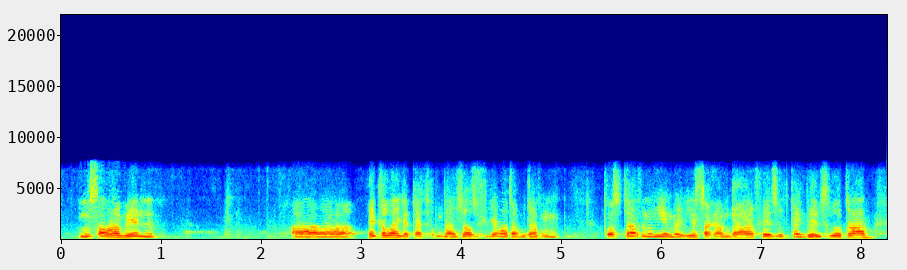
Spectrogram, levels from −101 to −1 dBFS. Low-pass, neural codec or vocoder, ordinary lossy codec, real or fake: 7.2 kHz; codec, 16 kHz, 1 kbps, FreqCodec, smaller model; Opus, 16 kbps; fake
